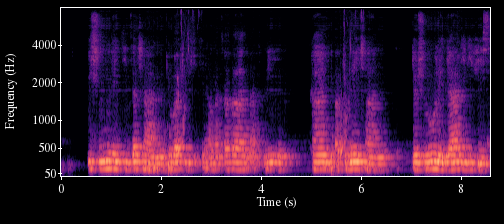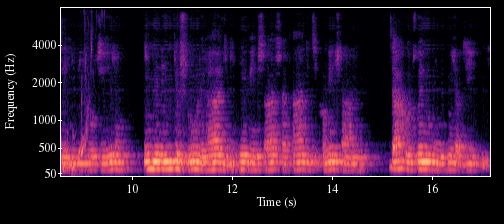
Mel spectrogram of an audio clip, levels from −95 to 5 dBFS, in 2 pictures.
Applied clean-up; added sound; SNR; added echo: neural separator model SepFormer DNS4.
